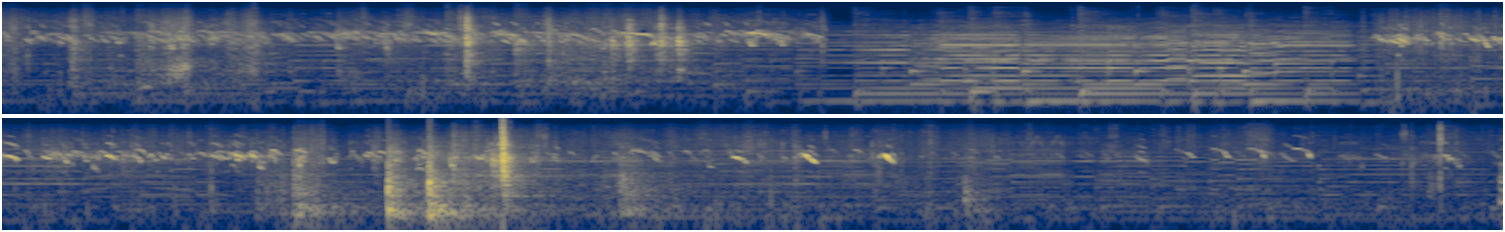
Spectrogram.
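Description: Young Cornish Cross and Buff Orpington chicks cluck and peep in a chicken tractor on grass, a busy chorus of overlapping calls with a few louder bursts, no talking.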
